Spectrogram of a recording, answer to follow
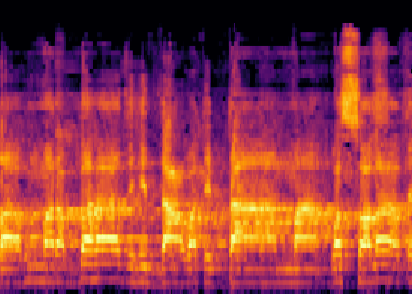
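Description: A man's voice chanting melodically into a microphone, holding long steady notes that step from pitch to pitch with short breaks between phrases, in the style of Quranic recitation.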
